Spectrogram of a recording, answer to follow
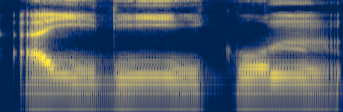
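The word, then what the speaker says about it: أيديكم: Sebelum ya sukun ada kasrah harakat. Tanda kasrah ini berupa garis tunggal di bawah huruf. Sekarang, ada huruf ya, ada tanda sukun, didahului oleh tanda kasrah. Kemudian huruf yang memiliki harakat kasrah dibaca panjang lebar. Jadi, " di" dibaca panjang. Mad thobi'i panjangnya dua harakat.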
